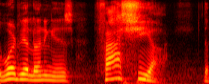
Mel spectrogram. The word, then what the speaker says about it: fascia: J Shri the word we are learning is fasia the pronunciation is fasia uh probably if it had been spelled f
